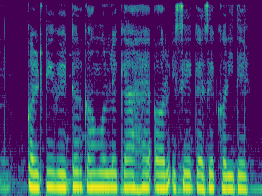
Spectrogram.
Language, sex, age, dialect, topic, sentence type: Hindi, female, 25-30, Kanauji Braj Bhasha, agriculture, question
